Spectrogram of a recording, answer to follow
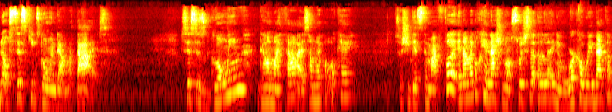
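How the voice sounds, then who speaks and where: With an American accent, a woman talks very fast and with lively intonation over noticeable background noise. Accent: New York, Nuyorican. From Brooklyn, New York. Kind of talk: casual story time to camera. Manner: animated, comedic.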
